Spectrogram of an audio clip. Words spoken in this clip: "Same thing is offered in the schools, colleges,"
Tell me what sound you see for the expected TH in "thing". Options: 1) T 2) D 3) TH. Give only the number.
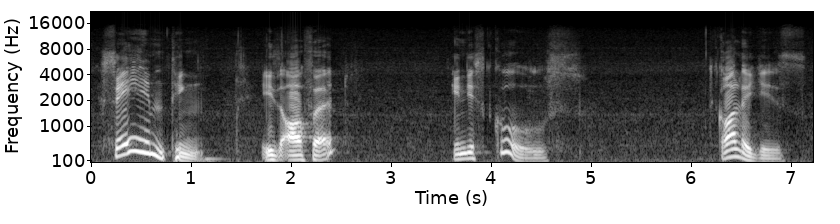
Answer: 1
